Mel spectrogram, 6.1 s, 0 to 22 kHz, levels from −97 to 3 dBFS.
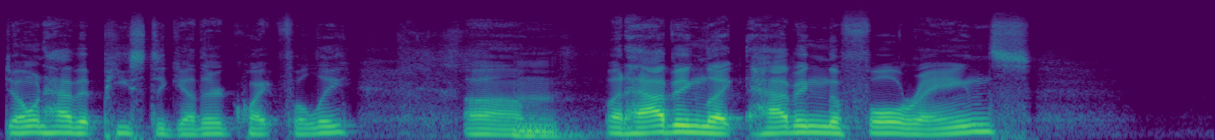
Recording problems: muffled; very; fading above 1.5 kHz

